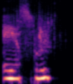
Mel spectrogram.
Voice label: humanoid female; Stellaris; humanoids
